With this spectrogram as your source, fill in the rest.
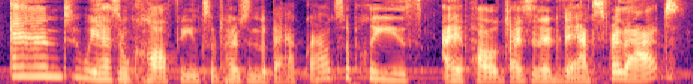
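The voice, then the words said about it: Voice altered by flu. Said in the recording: “We are getting over the flu in our house, so my voice is a little bit different.”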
